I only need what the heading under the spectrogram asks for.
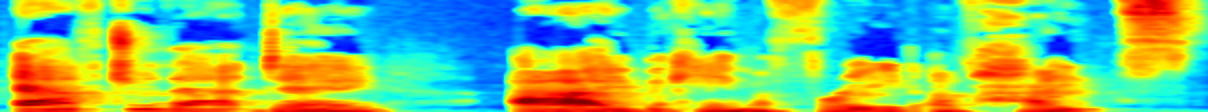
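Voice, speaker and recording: A woman reading a picture book aloud to young children in an expressive, instructive way, pausing to ask them simple questions. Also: on the high side. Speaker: storybook reader. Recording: roomy, echoey indoor recording.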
